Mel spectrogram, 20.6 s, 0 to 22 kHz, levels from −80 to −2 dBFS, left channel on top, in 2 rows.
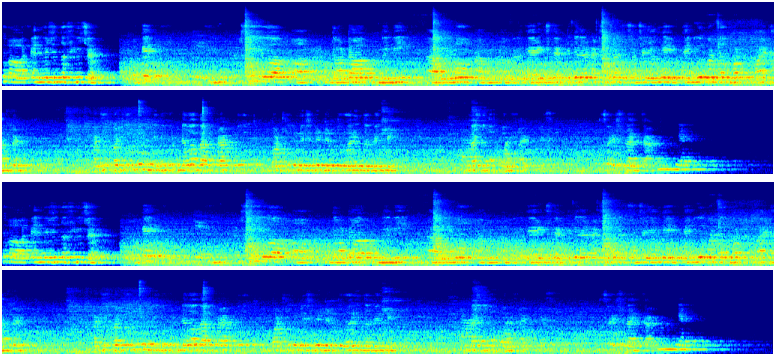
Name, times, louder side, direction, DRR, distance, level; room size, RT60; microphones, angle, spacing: voice 1, 0.0-1.4 1.7-2.2 2.7-5.4 5.7-10.6 11.5-15.6 16.5-17.6 18.3-19.0, left 2 dB, 25° left, 1 dB, 0.4 m, -25 dB
Gunshot gunfire, 1.6-18.6, left 1 dB, 85° left, 0.9 m, -31 dB
voice 2, 16.3-16.6 17.0-17.2 17.4-17.6 19.0-19.4, right 1 dB, 20° right, -4 dB, 0.7 m, -32 dB
3.7 x 2.4 x 3.4 m, 1.4 s
head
